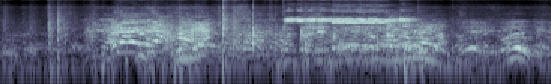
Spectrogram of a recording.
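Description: A crowd of spectators shouts and cheers loudly outdoors.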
